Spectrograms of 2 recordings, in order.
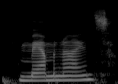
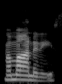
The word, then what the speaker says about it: Maimonides: Mammonides, the charity baseball event. The team. I don't know what it's called. Maimonides.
